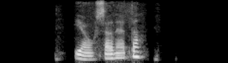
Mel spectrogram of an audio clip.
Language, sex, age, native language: Icelandic, female, 40-49, Icelandic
